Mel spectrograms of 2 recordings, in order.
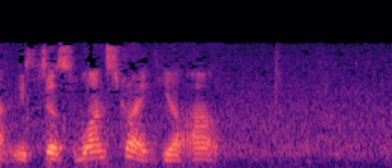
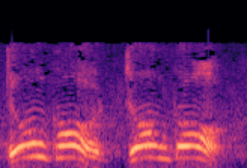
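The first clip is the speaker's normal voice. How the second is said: urgent warning; 10 semitones higher, slower than usual. Retold or imitated. Townspeople warning a driver about the fog, high urgent pleas. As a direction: call out the warning to stop him. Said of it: "the people said".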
